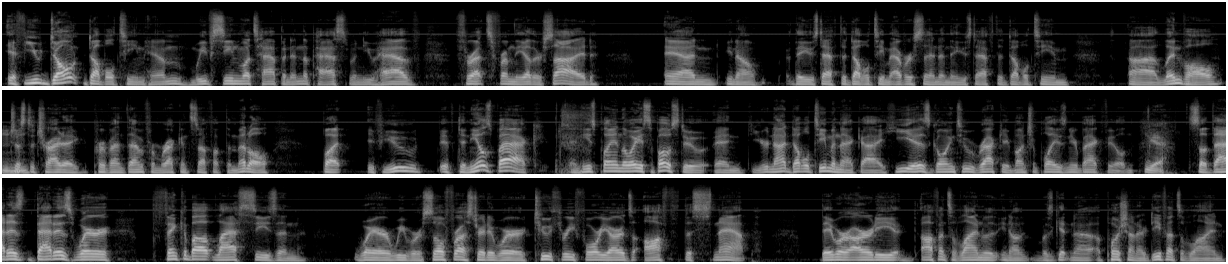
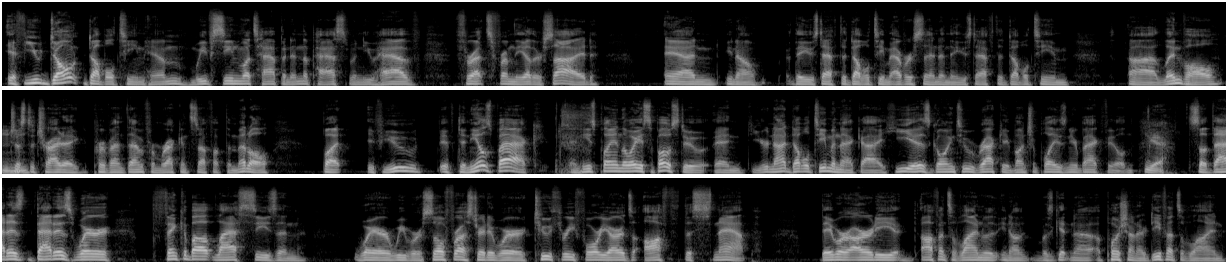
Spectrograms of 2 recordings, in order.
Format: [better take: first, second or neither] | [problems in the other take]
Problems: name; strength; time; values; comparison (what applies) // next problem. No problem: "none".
second | high-pitched whine; faint; throughout; 4.5 kHz, 25 dB below the speech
